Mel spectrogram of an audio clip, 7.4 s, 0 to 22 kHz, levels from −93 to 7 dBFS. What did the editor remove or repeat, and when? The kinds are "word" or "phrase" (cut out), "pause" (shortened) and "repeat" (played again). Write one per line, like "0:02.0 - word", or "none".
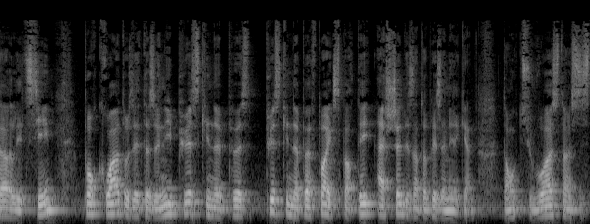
none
